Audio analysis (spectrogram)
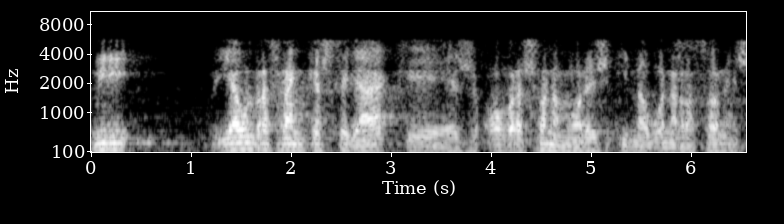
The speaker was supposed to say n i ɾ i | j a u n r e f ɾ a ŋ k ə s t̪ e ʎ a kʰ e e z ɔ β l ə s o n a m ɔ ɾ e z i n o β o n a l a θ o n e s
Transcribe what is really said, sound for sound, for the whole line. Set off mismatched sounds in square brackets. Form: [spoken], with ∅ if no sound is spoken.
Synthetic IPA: [m] i ɾ i | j a u n r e f ɾ a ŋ k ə s t̪ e ʎ a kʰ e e z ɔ β [ɾ] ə s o n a m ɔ ɾ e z i n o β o n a [r] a θ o n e s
